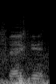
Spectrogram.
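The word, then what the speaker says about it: Begich: I keep pronouncing everything wrong. Frank, how is it called? Begitch.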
